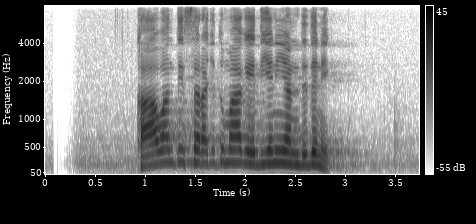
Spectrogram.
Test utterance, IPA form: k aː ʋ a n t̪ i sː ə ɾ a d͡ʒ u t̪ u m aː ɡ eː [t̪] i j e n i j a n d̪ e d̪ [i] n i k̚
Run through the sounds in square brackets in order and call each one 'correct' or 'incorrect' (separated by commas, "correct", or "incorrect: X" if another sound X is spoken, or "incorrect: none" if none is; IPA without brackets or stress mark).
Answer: incorrect: d̪, incorrect: e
